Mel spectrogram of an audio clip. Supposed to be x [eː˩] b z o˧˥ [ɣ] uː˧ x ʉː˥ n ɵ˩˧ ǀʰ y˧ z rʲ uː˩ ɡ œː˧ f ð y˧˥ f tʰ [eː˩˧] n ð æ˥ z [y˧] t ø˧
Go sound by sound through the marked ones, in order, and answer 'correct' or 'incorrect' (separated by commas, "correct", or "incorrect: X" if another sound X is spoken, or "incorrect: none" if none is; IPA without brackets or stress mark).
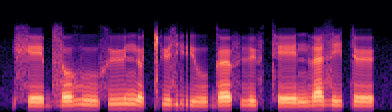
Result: correct, correct, correct, incorrect: i˧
